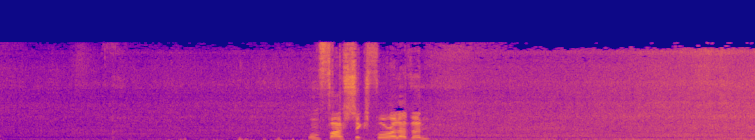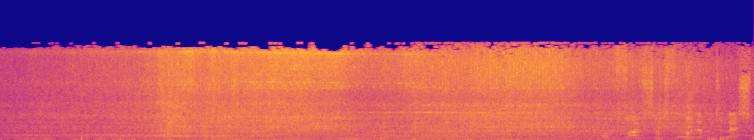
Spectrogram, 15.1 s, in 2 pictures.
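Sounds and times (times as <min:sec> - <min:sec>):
diesel engine hum: 0:03.6 - 0:15.0
train wheels rumbling on rails: 0:05.4 - 0:15.0.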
